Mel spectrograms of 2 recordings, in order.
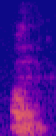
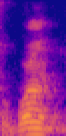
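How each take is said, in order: First: It is said like 'own' without a w. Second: It is said like 'won' with a w.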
